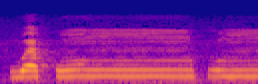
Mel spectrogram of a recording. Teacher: The noon, do ikhfa. You stop, hum, hide the noon sound. When you have the kaf dhamma, your mouth is going to be rounded.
